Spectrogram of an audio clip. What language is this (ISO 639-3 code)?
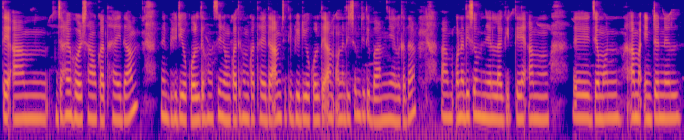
sat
